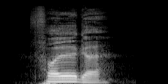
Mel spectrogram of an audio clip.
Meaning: 1. sequence 2. consequence 3. episode
- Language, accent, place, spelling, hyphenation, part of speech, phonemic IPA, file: German, Germany, Berlin, Folge, Fol‧ge, noun, /ˈfɔlɡə/, De-Folge.ogg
